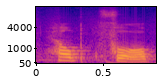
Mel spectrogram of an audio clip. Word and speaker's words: helpful: And honestly, the ways it's most helpful, use your words, helpful to me, helpful, you still got it wrong, helpful, gotta pronounce that P.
